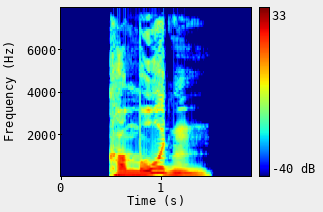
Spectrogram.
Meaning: plural of Kommode
- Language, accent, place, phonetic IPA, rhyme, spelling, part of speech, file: German, Germany, Berlin, [kɔˈmoːdn̩], -oːdn̩, Kommoden, noun, De-Kommoden.ogg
